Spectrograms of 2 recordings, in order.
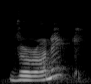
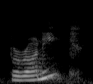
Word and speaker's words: Veronique: I'm not I'm said my name is French my full name is veronik Veronique that's nice Tammy said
